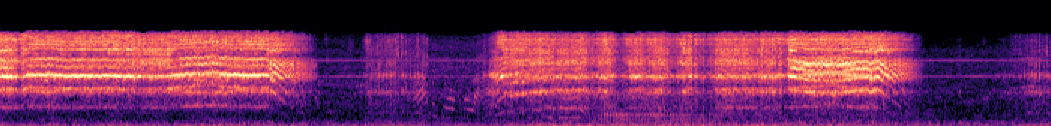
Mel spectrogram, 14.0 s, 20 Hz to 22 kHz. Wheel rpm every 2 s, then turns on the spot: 160, 140, 20, 100, 160, 130, 10.
4-6 12-14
